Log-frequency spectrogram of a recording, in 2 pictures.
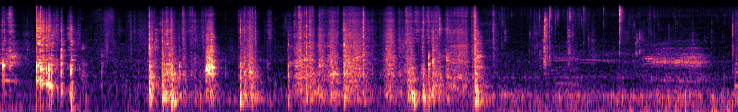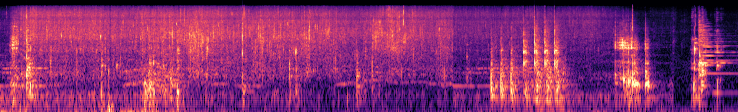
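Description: Pots, lids and a metal skimmer clinking and knocking, then chicken pieces sizzling in hot oil in a lidded wok for about ten seconds from halfway in, with more clinking of metal near the end.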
